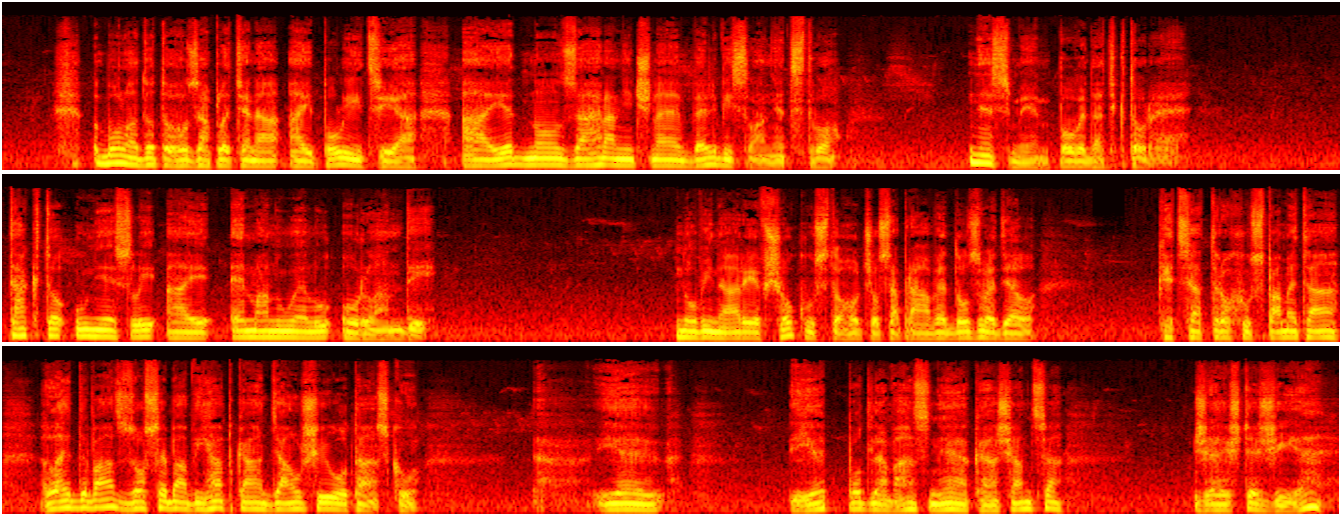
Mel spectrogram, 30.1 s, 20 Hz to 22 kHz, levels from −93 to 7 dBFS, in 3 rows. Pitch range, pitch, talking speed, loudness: 95-115 Hz, 105 Hz, 95 wpm, -22 LUFS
